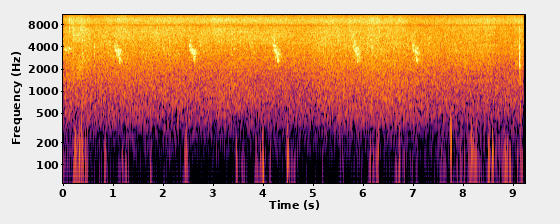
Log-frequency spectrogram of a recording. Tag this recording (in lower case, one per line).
outside, rural or natural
